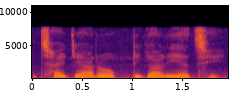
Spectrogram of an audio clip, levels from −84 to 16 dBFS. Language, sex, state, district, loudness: Bengali, female, West Bengal, Cooch Behar, -15 LUFS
